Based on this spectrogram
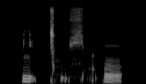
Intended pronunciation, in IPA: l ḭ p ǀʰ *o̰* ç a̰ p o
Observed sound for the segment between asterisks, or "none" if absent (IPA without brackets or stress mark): ṵ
